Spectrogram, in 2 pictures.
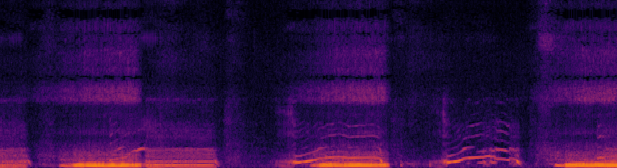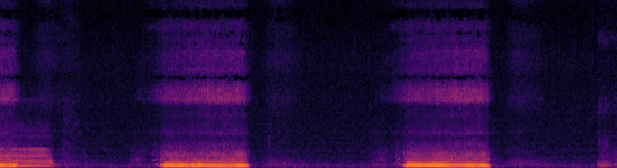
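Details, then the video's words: French Bulldogs asleep indoors, snoring in loud rasping bursts about every three seconds, some inhales rising into squeaky whistled tones, quiet gaps between breaths. "Snoring French Bulldogs"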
